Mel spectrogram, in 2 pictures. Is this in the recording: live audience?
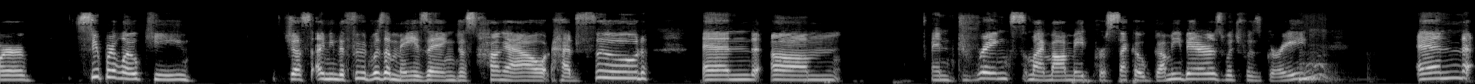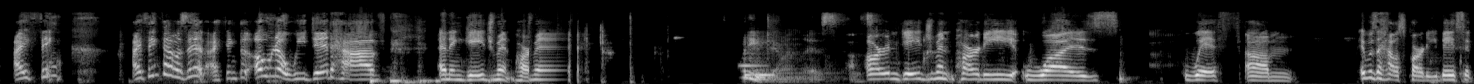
no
